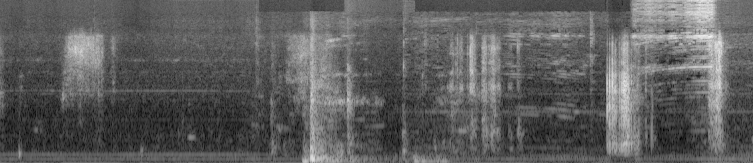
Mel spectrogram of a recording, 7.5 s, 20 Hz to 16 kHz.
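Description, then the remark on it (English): A steady low 3D printer fan hum runs throughout, broken by sudden bursts of harsh plastic rattling and clattering as a piece of plastic catches in the fan, a loud one about midway and another pair of scraping rattles near the end. “Fucking, it's the fucking fan. Like, there's a piece of like plastic that, like, I don't know, somehow is”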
